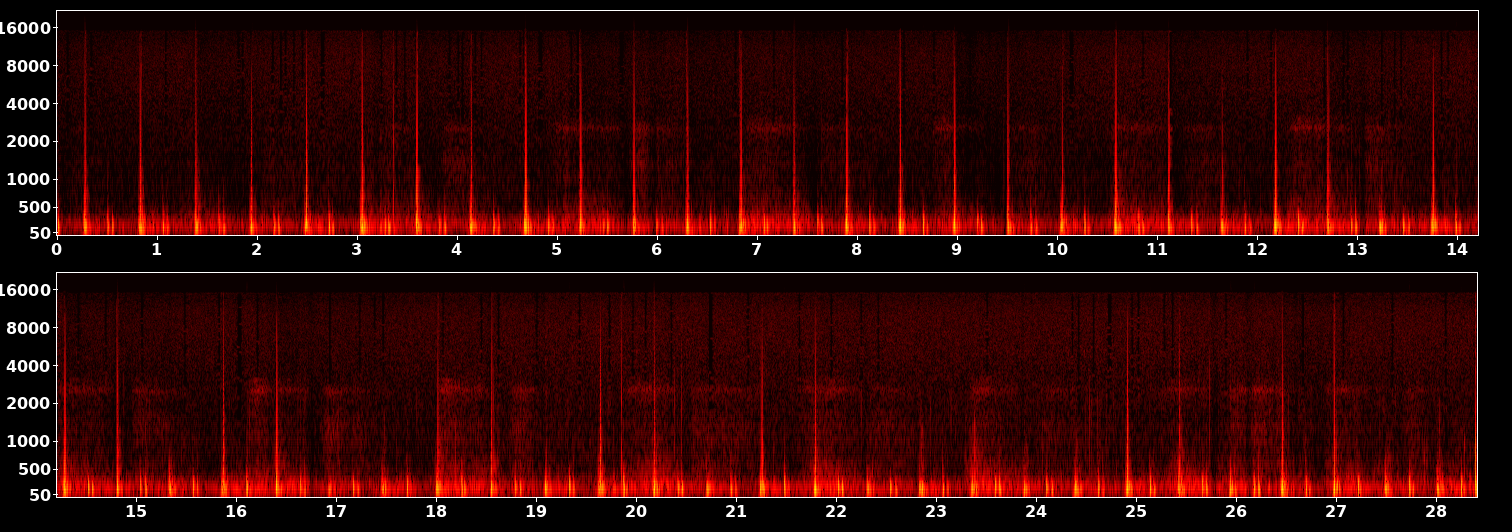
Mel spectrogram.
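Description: A woman's heartbeat picked up through a microphone on the chest, beating quickly and evenly over a steady low hum. The rate is raised from exercise, still recovering after a workout.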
